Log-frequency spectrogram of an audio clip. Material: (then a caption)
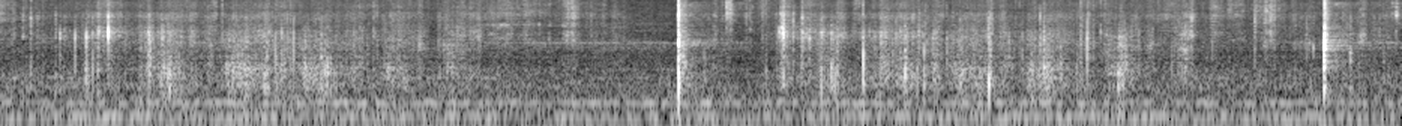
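Chalk. A solid rectangular pink gym chalk block, held in one hand, is crumbled and crushed by the fingers of both hands into a powder pile on top of purple powder. A steady soft, gritty crackling and crinkling runs throughout over a faint low hum, broken by two sharper, bright snaps near the middle and the end.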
